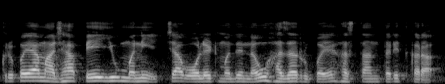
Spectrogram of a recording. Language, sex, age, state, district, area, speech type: Marathi, male, 18-30, Maharashtra, Raigad, rural, read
